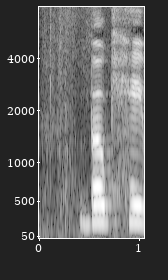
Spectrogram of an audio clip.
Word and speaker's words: bouquet: All right, say the word bouquet with me. Bouquet. How many syllables? Bouquet. 2.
